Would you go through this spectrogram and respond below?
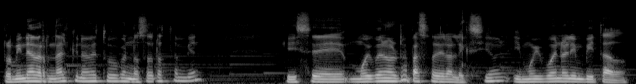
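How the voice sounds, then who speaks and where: Mellow Chilean man co-hosting a podcast. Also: mid-range voice, brisk, soft background music. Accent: Chilean Spanish. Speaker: podcast co-host. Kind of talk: casual chat, reading listener comments.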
